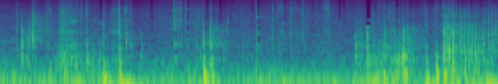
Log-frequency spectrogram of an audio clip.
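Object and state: Bar of soap being shaved.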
